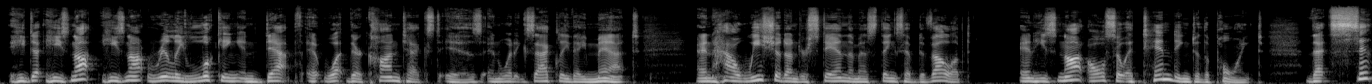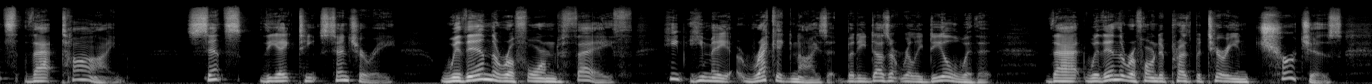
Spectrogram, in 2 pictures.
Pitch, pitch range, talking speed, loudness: 150 Hz, 130-170 Hz, 145 wpm, -22 LUFS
